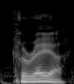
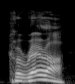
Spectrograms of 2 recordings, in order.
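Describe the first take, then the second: First: The name is said without the extra r sound. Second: The name is said with an extra r sound. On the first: The speaker calls it right. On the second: The speaker calls it wrong. "Not Carrera"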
